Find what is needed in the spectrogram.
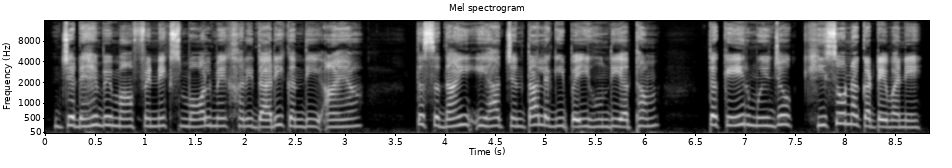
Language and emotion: Sindhi, fearful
